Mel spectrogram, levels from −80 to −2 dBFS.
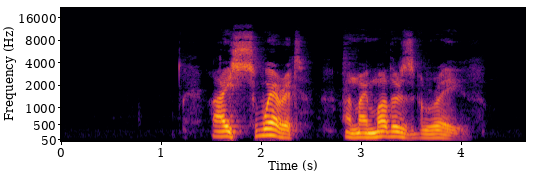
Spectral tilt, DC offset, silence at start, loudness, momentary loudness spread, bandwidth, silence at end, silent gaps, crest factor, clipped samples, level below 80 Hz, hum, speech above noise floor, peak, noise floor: -5 dB/octave; under 0.1%; 1.5 s; -18 LUFS; 12 LU; 13 kHz; 0.6 s; none; 20 dB; under 0.1%; -60 dBFS; none; 56 dB; -2 dBFS; -74 dBFS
